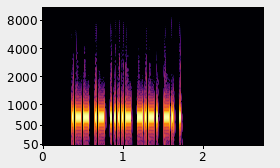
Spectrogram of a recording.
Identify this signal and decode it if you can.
Morse code, heard as a keyed tone, about 48 wpm, 700 Hz. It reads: WA4CNE
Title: USA Call Signs - 6 Characters - 6x Character Spacing - 50wpm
